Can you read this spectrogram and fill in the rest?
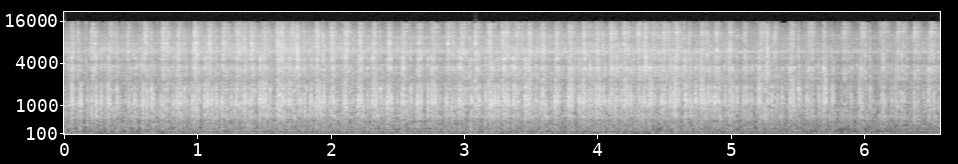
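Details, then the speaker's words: Singer 401A aluminum sewing machine in for motor and gear work, run with lid off; fast, uneven clattering rattle about three beats a second over the motor whir: running rough and loose, nowhere near normal. "well i'm guessing you can probably hear through the camera but that is not running like it's supposed to be running uh not even close"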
